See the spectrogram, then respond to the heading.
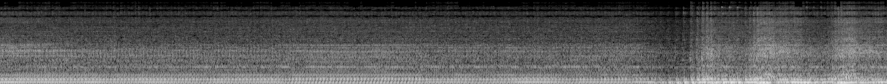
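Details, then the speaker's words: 2003 Yamaha TT-R225 single-cylinder, cold, after a no-spark repair replacing stator, ignition coil, plug cap, boot and spark plug: fires right up and settles to a steady idle, then clean throttle blips with no misfire; a little cold-blooded but running normally. "so she runs all right guys so we finally got the bike all back together and as you can hear the thing fired right up"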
